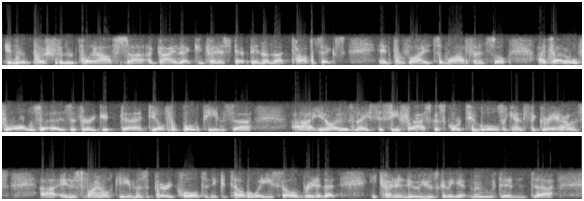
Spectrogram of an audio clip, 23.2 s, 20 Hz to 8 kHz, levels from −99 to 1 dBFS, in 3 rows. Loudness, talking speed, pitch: -17 LUFS, 220 wpm, 150 Hz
